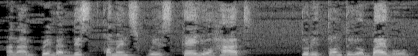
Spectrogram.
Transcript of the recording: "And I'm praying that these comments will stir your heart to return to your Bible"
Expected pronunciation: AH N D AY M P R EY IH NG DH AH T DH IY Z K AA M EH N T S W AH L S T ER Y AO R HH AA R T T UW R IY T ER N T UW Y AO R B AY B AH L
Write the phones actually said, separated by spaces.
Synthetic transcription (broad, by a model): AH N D AY M P R EY IH NG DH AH T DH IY S K AA M EH N T S W AH L S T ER Y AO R HH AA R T T UW R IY T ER N T UW Y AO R B AY B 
